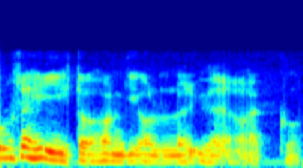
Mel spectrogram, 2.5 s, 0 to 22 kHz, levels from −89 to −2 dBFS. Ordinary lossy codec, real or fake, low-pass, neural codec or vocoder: none; real; 7.2 kHz; none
